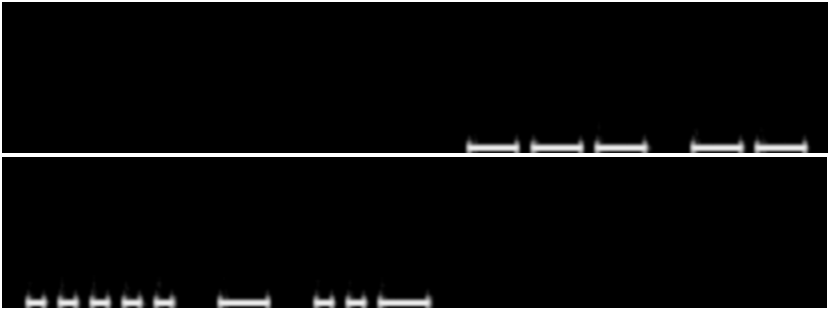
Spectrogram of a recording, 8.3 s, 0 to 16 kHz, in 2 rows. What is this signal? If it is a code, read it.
Morse code, heard as a keyed tone, about 15 wpm, 700 Hz. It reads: OM5TU
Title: DXCC-100 Call Signs - 5 Characters - Repeated 3x - 15wpm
